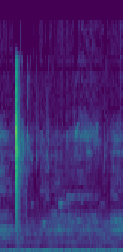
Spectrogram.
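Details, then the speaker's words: Jet well pump, breaker switched during replacement: steady low electrical hum with no spin-up or water rush; the motor is energized but the pump is seized. "Hear that? Yeah. That's the sound of the pump seized up."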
